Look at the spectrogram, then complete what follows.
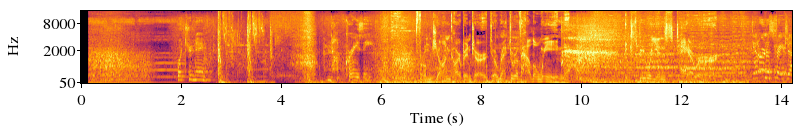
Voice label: Trailer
